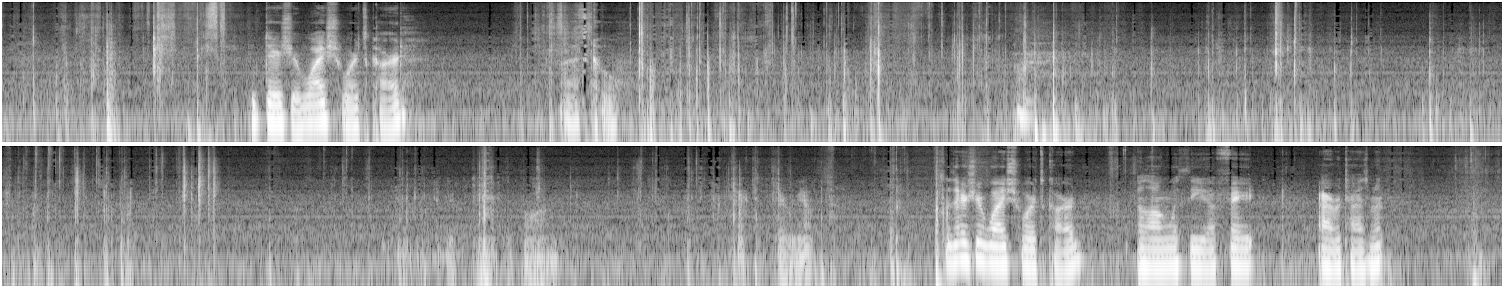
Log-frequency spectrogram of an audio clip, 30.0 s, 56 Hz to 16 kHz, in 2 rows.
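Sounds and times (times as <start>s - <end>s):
packaging rustling: 0.0s - 2.4s, 5.2s - 17.2s, 21.0s - 22.8s.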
